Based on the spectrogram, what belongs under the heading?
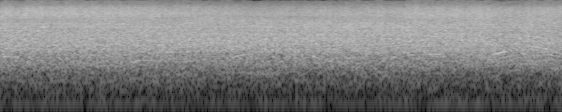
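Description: Traditional Mexican castillo fireworks tower burning, its sparking fountains spraying a loud, steady, dense hiss with no single loud bangs.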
